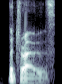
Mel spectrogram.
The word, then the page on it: betroth: British English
